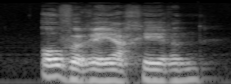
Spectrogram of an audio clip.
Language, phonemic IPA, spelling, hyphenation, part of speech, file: Dutch, /ˌoː.vərˈreːaː.ɣeːrə(n)/, overreageren, over‧re‧a‧ge‧ren, verb, Nl-overreageren.ogg
- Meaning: to overreact, overrespond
